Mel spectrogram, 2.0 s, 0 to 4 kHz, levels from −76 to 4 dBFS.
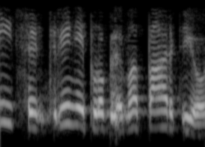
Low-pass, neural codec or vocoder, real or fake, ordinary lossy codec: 3.6 kHz; codec, 16 kHz, 2 kbps, FunCodec, trained on LibriTTS, 25 frames a second; fake; MP3, 24 kbps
